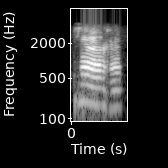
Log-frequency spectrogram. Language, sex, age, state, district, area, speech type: Sindhi, female, 30-45, Rajasthan, Ajmer, urban, conversation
